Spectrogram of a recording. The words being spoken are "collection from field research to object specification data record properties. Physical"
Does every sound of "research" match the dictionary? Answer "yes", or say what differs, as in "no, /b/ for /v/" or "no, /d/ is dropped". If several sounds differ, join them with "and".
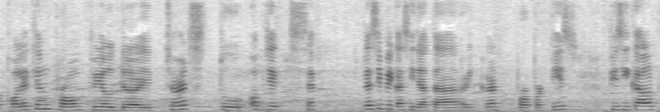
no, /s/ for /tʃ/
